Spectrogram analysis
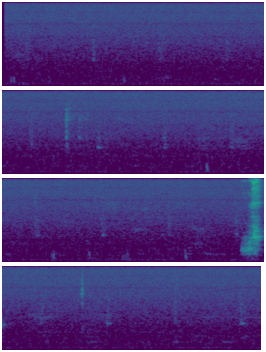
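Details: Female bearded dragon making repeated puffing sounds that mimic a cough; vet X-rays and tests found nothing wrong, and a reptile specialist judged it an aggressive display toward something intimidating her.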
